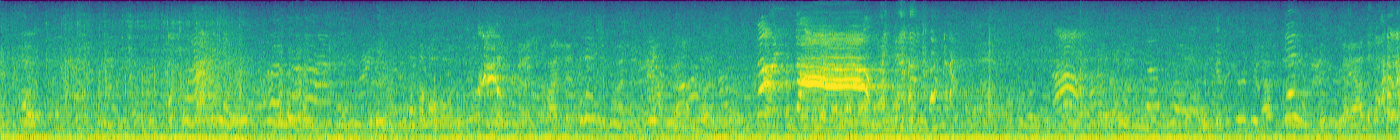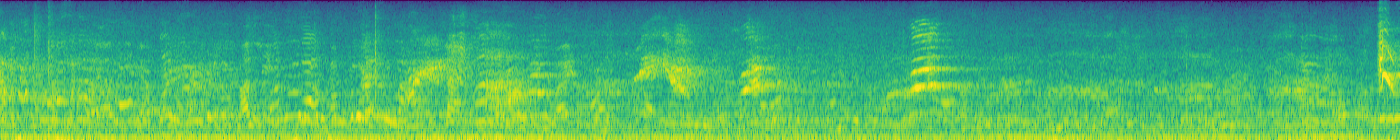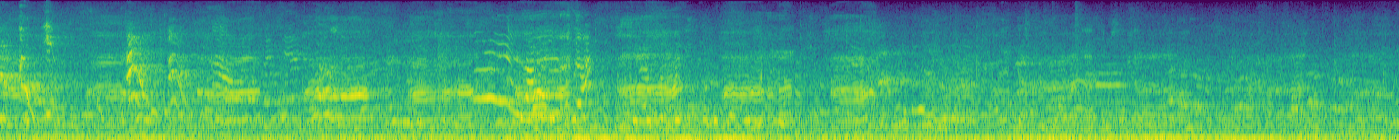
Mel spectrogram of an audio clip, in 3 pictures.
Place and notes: At Ernst Reuter Platz in Monheim am Rhein - the sound of the square near the small playground - children runnining around and making noises
soundmap nrw - topographic field recordings and social ambiences
Nordrhein-Westfalen, Deutschland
